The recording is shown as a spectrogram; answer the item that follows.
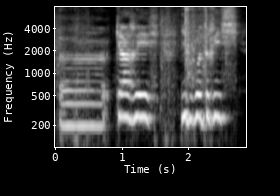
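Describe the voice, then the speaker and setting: A woman's voice: fairly high pitch, fairly even intonation, drawn-out words, darkish tone. A young woman talking casually as she shows her collection, hesitant and full of fillers and self-corrections. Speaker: vlogger showing her diamond painting stock. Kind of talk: casual show-and-tell. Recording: clear background noise.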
